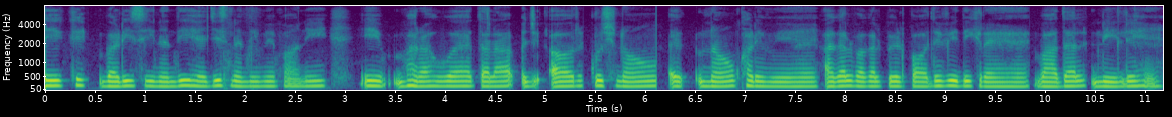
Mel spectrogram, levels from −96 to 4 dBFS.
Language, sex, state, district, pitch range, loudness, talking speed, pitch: Hindi, female, Bihar, Purnia, 160-175 Hz, -16 LUFS, 165 wpm, 170 Hz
